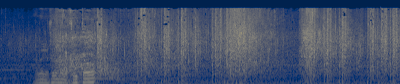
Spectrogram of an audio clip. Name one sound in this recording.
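Gunshots fire in quick bursts, echoing.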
